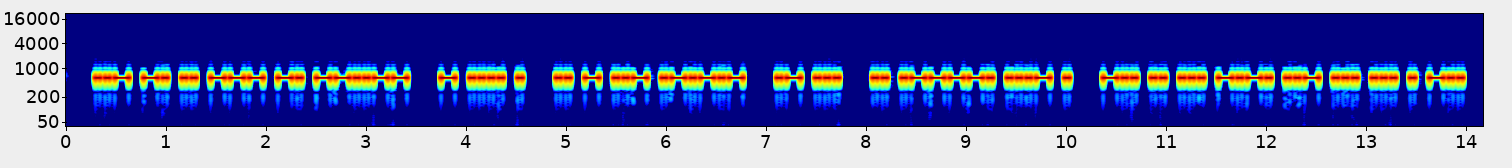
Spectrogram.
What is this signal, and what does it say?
Morse code, heard as a keyed tone, about 25 wpm, 600 Hz. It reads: UNION, THE ITU. AS I'VE DISCUSSED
